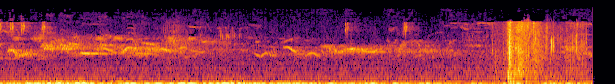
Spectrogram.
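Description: Small birds chirping and twittering over a steady low outdoor rumble, with a short burst of noise about five seconds in; the sound cuts off suddenly near the end.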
